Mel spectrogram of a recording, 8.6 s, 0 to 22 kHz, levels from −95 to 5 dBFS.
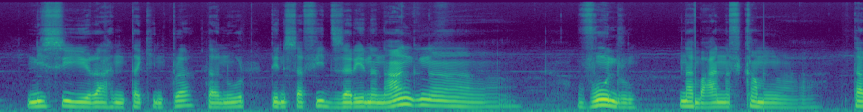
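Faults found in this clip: Frames out of order at 1.75–2.43 s and again at 6.95–7.64 s. Garbled flutter in the speech. Two adjacent runs of about 0.34 s each were decoded swapped, probably in jitter-buffer or packet-reorder handling. No audio lost, just shuffled.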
